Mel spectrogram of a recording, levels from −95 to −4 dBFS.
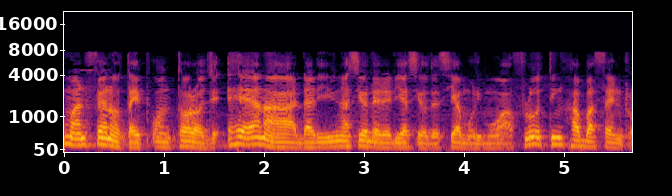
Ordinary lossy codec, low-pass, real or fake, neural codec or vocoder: AAC, 24 kbps; 19.8 kHz; real; none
